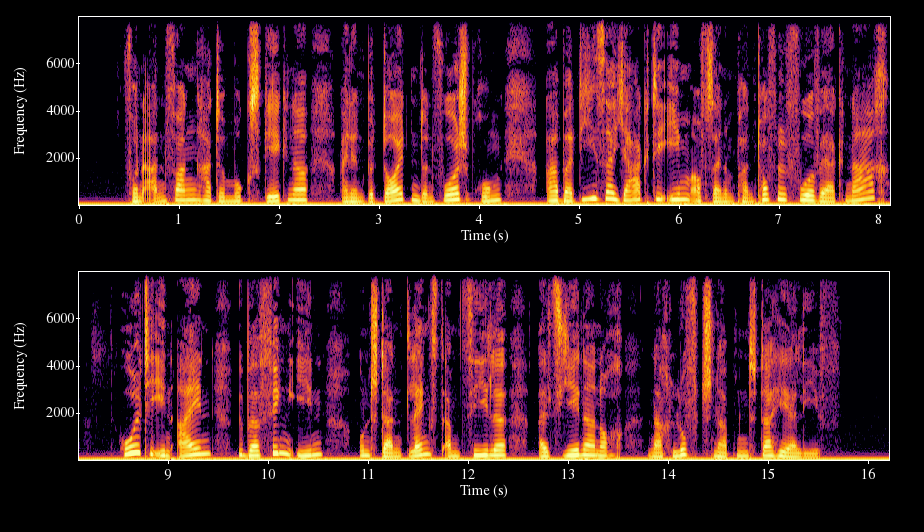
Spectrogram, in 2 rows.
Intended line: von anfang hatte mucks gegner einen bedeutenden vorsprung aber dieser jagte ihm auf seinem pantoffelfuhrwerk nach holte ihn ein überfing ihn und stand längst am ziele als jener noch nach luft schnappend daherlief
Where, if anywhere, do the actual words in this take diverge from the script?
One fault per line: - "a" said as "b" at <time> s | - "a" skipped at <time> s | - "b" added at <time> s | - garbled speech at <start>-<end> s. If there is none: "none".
none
